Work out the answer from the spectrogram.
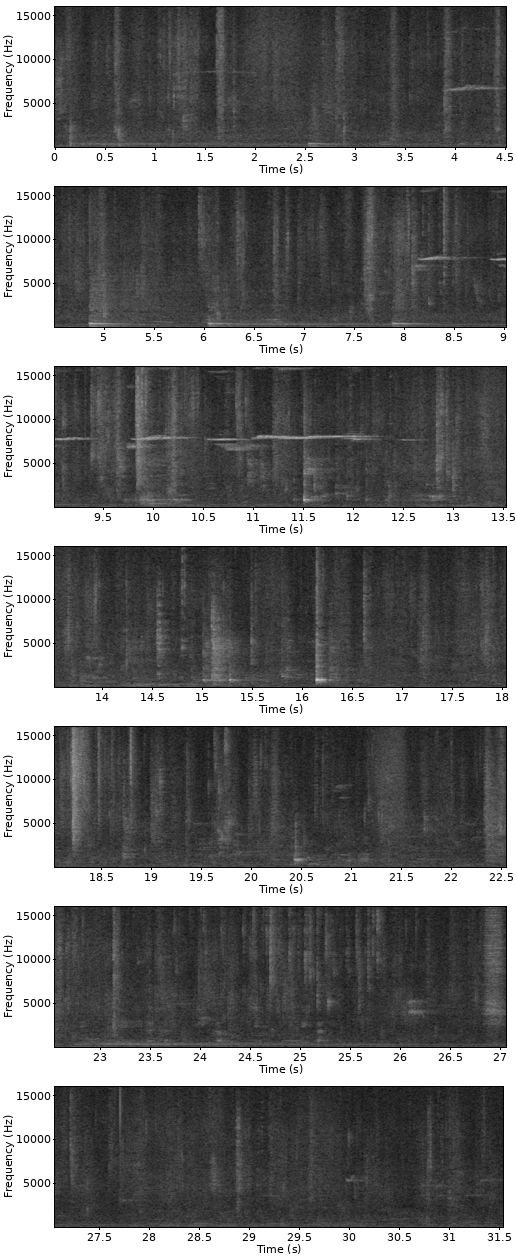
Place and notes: shrine visitors throwing coins, ringing a bell and splashing a holly statue with water.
